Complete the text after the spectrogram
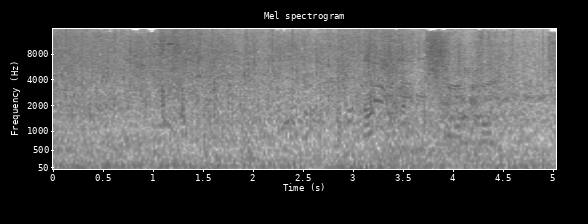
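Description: Magic blasts and hits crackle and boom in a fast game fight.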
